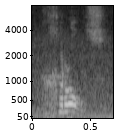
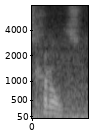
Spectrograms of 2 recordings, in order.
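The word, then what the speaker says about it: Grolsch: like Amstel, I like Gros very much, yeah. For those that actually are wondering, is it pronounced Gros? Yes, it is pronounced Gros with the G. It's Gros.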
